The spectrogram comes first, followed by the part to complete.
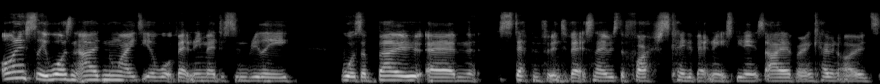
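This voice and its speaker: Talking very fast, a woman with a fairly low pitch shows ordinary pitch variation. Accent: slight Scottish. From Edinburgh, Scotland. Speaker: podcast guest, veterinary nurse.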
